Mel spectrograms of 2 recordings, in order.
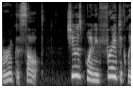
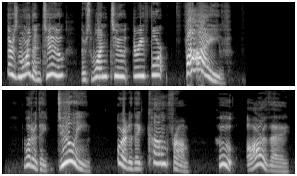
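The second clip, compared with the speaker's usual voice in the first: loud, drawn-out excited calls; shouting; 8 semitones higher, 11 dB louder, slower than usual. A narrator's reading. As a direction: shout slowly in amazement. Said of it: "everybody started shouting at once".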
